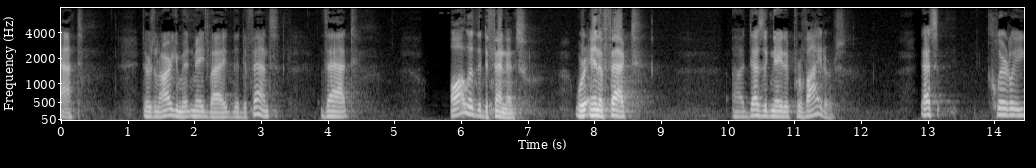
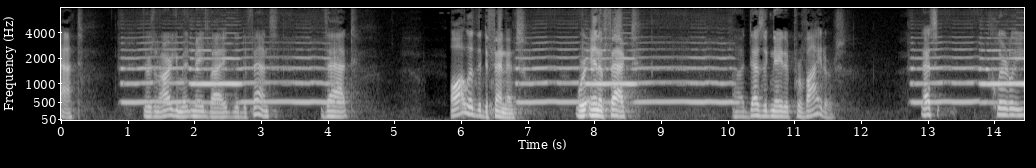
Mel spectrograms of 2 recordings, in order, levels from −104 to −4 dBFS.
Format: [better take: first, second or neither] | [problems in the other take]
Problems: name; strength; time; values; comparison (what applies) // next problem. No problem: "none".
first | background sound (Wind instrument, woodwind instrument); 4 dB below the speech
